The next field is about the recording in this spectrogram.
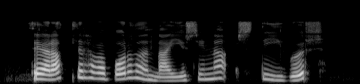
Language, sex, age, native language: Icelandic, female, 40-49, Icelandic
